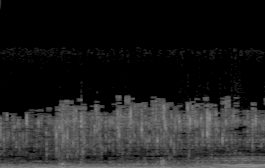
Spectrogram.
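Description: In the video game Still Life, water pours out of a bucket, a quiet, continuous splashing gush over a low background rumble, with no voices.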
